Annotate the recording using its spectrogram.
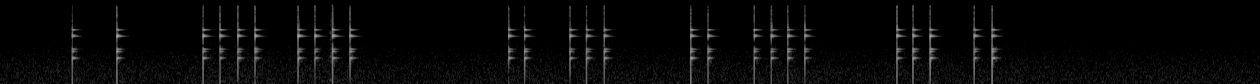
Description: Tap code, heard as taps on glass, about 6 knocks a second. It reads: AT HIM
